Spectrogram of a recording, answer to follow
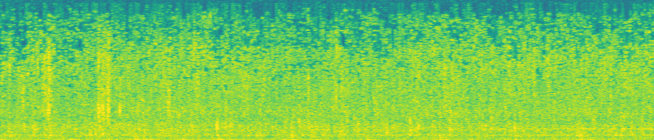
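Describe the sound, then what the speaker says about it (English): Steady, even rain patters against windows with a dense, continuous wash and a low rumble beneath, constant in level throughout and with no voices. "The rain has started picking up again, tapping gently against the windows."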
